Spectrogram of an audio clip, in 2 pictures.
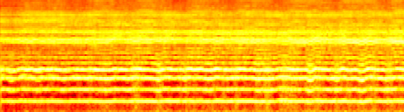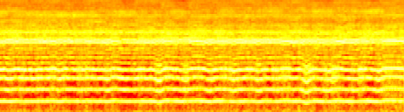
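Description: A long sung note in a naat recitation, held at one steady pitch with a slight waver and no words, amplified over a PA system.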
